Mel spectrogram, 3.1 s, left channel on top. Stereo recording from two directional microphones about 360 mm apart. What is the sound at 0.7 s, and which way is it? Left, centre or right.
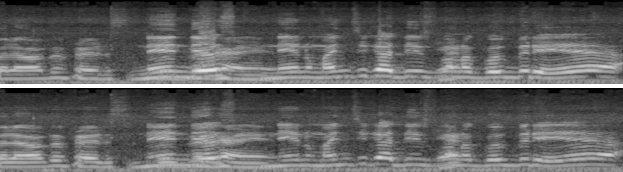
Speech, centre.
